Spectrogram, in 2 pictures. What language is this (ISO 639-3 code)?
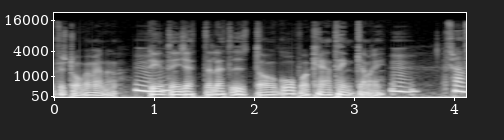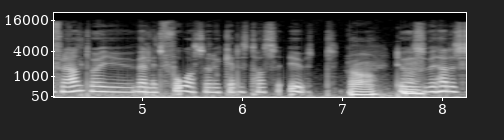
swe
